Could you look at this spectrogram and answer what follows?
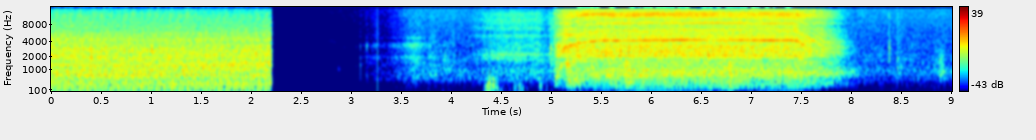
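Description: A riding lawn mower engine roars steadily for a few seconds after a quiet stretch with scattered clunks, then winds down and cuts off.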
